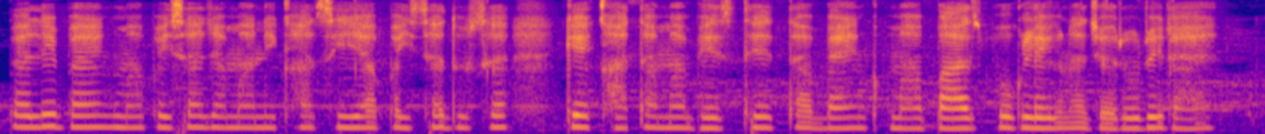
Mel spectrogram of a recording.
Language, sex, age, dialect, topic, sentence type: Chhattisgarhi, female, 18-24, Western/Budati/Khatahi, banking, statement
